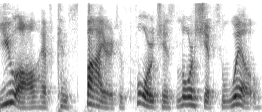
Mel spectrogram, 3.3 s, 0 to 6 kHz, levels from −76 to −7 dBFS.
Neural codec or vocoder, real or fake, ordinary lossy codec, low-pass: none; real; MP3, 32 kbps; 5.4 kHz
